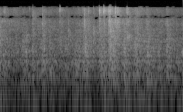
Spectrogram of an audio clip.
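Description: Shredded cheese shaken from a plastic bag into a stainless steel bowl: a soft rustle of the bag with many faint little ticks of falling shreds.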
